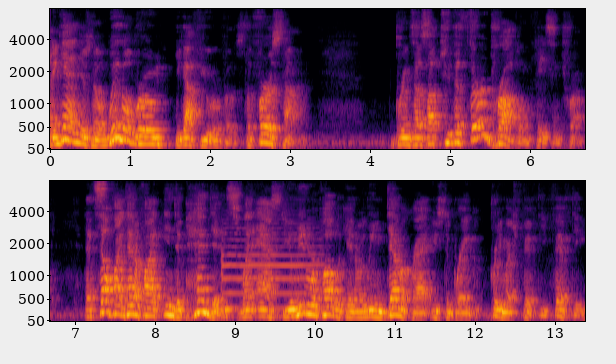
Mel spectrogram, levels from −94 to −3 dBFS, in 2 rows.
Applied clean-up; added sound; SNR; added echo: none; Trumpet; 16 dB; reverberation time 0.3 s.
